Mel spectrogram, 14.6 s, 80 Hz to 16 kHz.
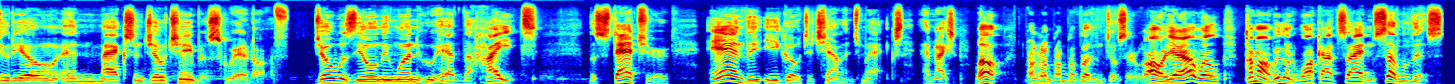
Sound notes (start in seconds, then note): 9.5 grumbles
